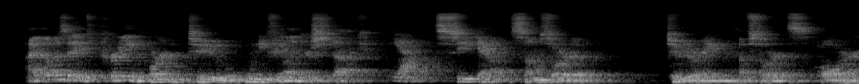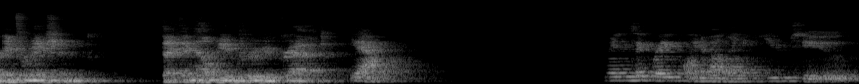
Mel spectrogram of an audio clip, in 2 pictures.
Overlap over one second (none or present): none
